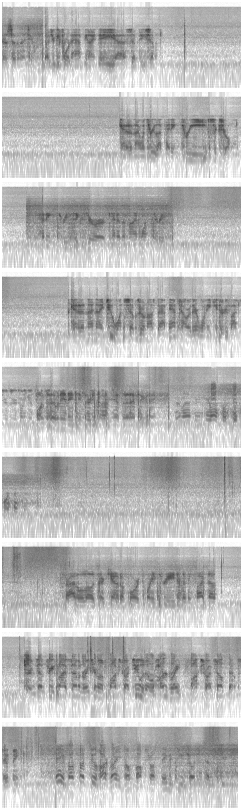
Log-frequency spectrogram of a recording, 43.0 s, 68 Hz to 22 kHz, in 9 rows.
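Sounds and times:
radio hiss and hum: 0.0 - 42.9.

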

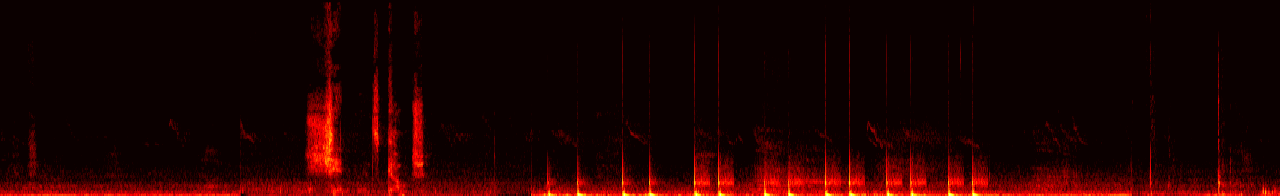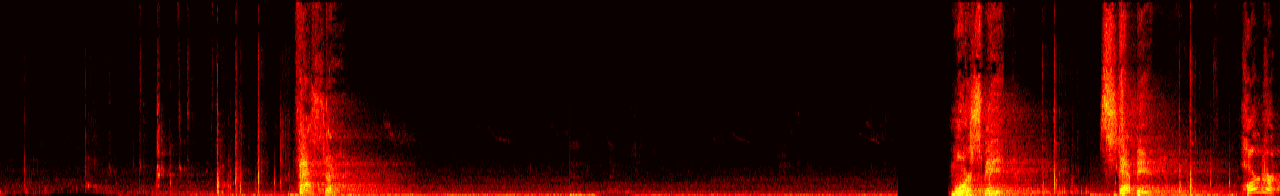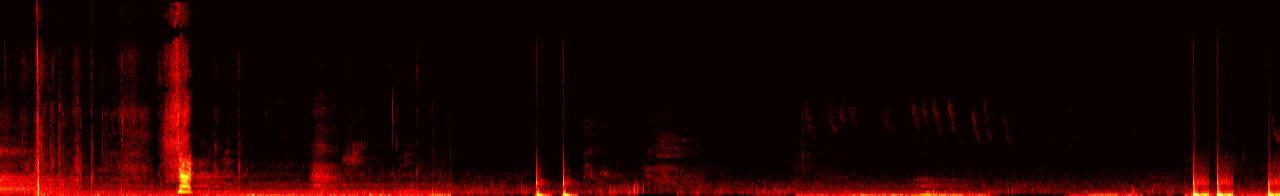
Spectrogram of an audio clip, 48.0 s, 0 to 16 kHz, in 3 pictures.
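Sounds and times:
low hum: 6.7 - 12.5, 46.8 - 48.0
loud heartbeat: 6.8 - 12.4, 38.7 - 39.2, 46.9 - 48.0
tennis racket striking ball: 30.6 - 31.5, 46.9 - 48.0.

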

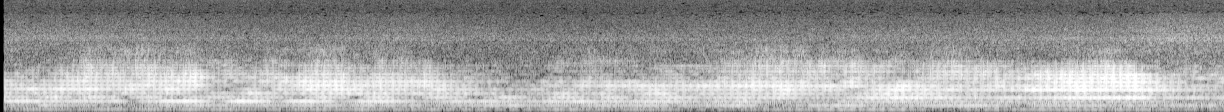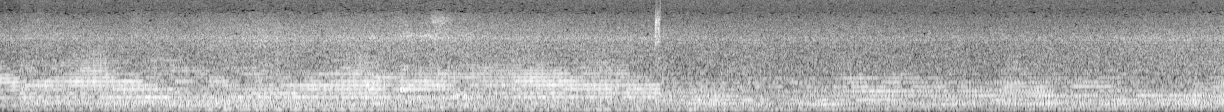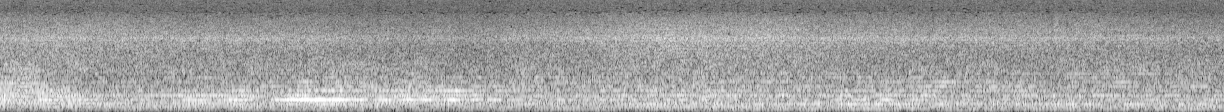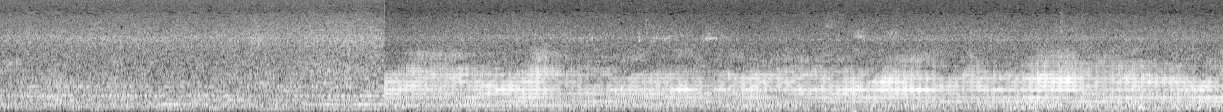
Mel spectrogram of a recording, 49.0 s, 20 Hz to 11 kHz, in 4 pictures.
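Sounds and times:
low droning hum: 0.1 - 48.9.

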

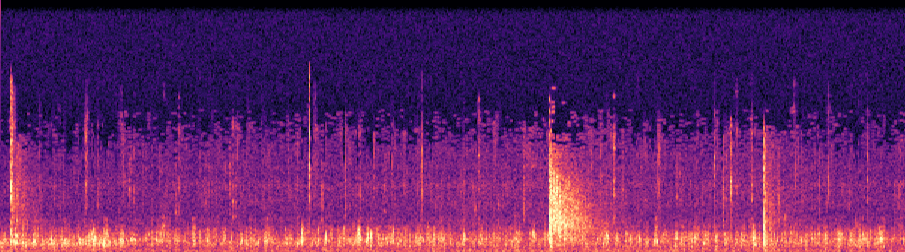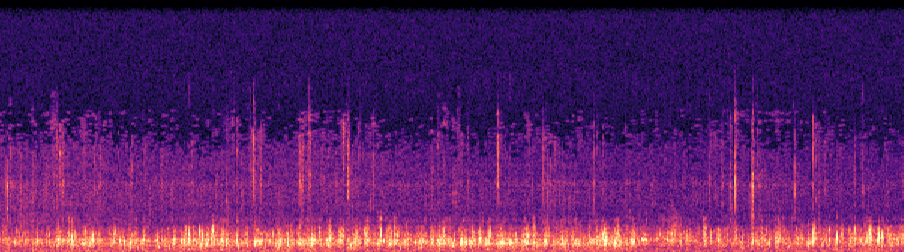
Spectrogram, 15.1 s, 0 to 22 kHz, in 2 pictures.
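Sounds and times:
wood fire crackling: 0.0 - 14.4
stew bubbling: 0.0 - 15.0.

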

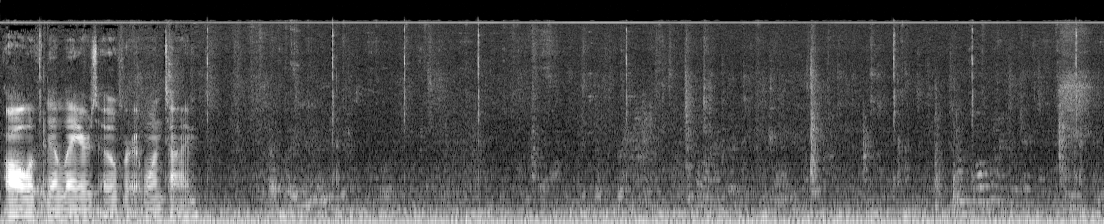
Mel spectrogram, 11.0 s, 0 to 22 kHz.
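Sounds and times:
steady low hum: 0.0 - 11.0
computer mouse clicks: 8.7 - 11.0.

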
